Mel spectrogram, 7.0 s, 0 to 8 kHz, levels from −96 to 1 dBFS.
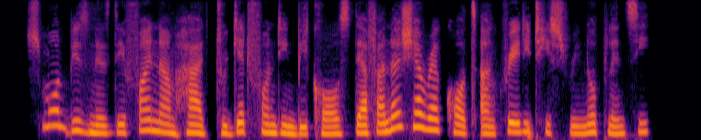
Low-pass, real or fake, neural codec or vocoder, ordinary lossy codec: none; fake; codec, 16 kHz, 0.5 kbps, X-Codec, WavLM features, trained on Multilingual LibriSpeech; none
